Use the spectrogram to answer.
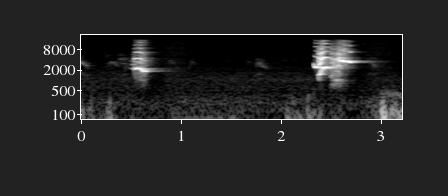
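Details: A talking greater hill mynah pair: a short sharp squawk, then after a pause a longer harsh, buzzy call that trails into a level whistled tone. Soft low thumps are heard in the background.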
